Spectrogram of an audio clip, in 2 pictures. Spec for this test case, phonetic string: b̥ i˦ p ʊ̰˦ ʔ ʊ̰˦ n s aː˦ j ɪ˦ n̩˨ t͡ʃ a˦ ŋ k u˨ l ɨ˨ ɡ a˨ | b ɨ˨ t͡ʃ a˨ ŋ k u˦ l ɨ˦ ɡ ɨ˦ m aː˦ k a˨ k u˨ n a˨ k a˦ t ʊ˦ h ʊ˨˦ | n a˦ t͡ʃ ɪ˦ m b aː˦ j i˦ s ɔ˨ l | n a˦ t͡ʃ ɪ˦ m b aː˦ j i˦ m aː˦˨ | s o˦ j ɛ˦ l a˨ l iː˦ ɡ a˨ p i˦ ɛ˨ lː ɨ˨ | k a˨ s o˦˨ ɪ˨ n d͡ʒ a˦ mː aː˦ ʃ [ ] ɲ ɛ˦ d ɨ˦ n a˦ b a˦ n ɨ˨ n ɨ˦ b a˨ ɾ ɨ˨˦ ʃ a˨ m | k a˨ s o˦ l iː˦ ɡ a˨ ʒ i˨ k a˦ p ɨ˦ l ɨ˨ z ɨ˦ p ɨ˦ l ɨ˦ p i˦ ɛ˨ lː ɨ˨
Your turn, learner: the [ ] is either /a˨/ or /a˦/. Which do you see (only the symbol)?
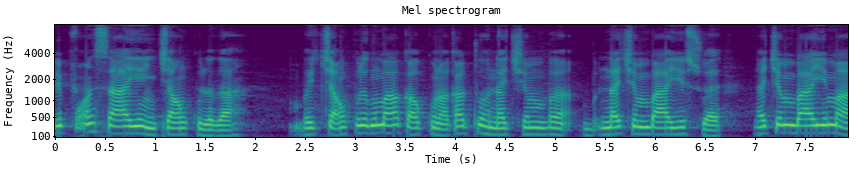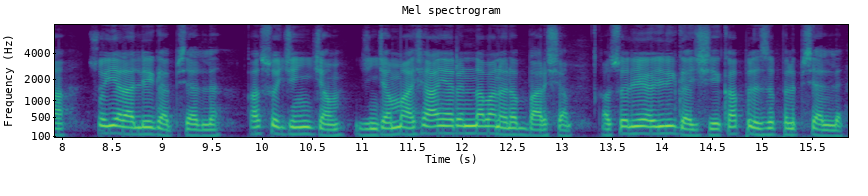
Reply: a˦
